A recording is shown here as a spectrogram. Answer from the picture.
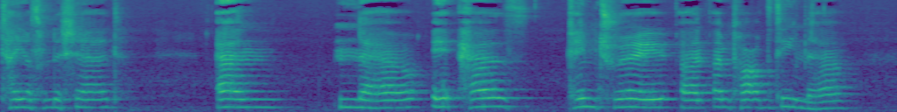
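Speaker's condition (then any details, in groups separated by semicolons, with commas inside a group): Down syndrome; held back a year at primary school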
